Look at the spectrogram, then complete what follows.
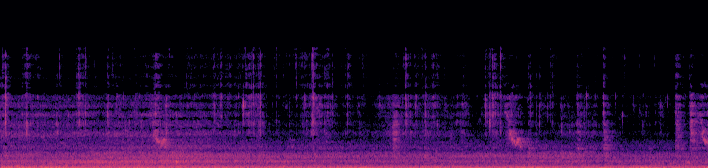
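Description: Steady wind rumble on the microphone outdoors, with a small bird's short downward chirps a few times.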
